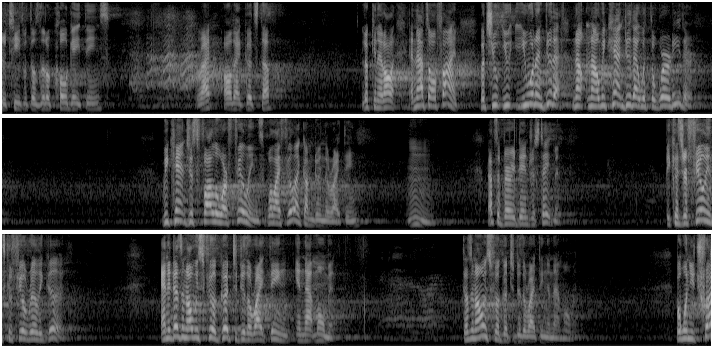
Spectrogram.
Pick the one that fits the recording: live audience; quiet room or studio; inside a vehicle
live audience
